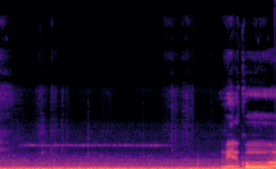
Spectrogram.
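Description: A car engine droning steadily while a beginner drives in second gear, a low rumble under someone talking, with a tonal beep or horn near the end.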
